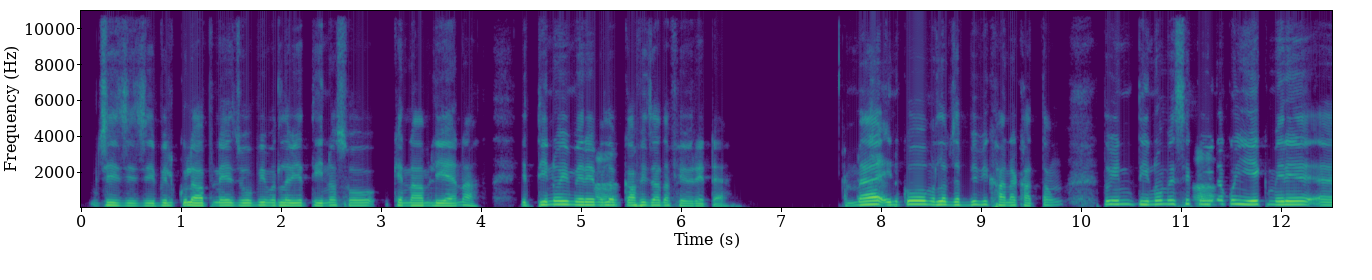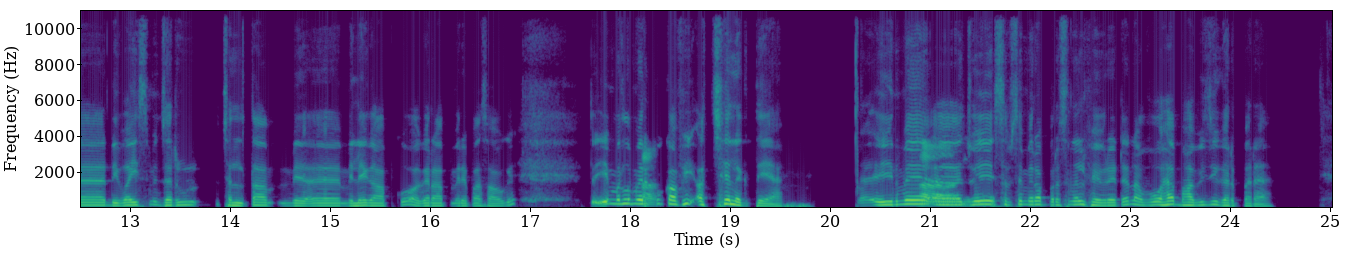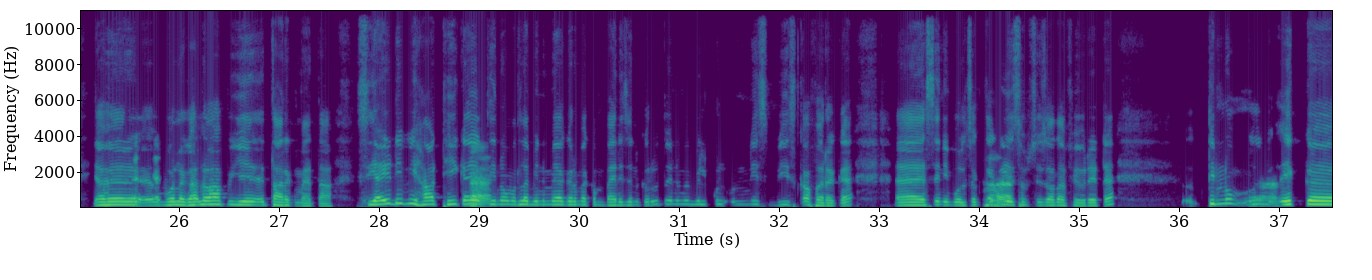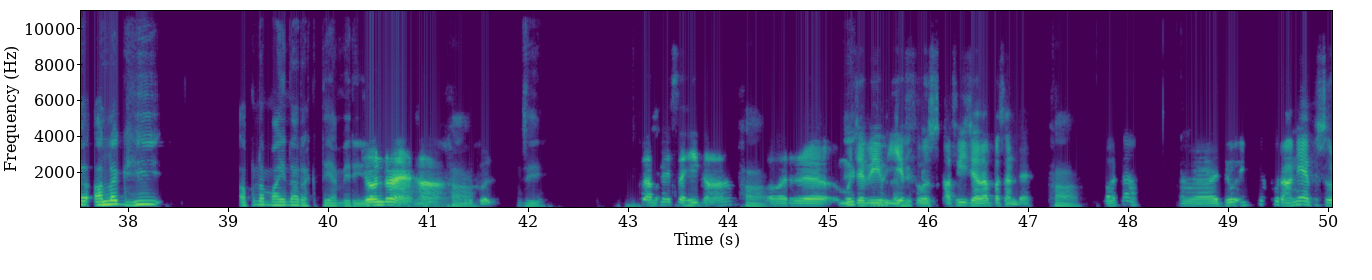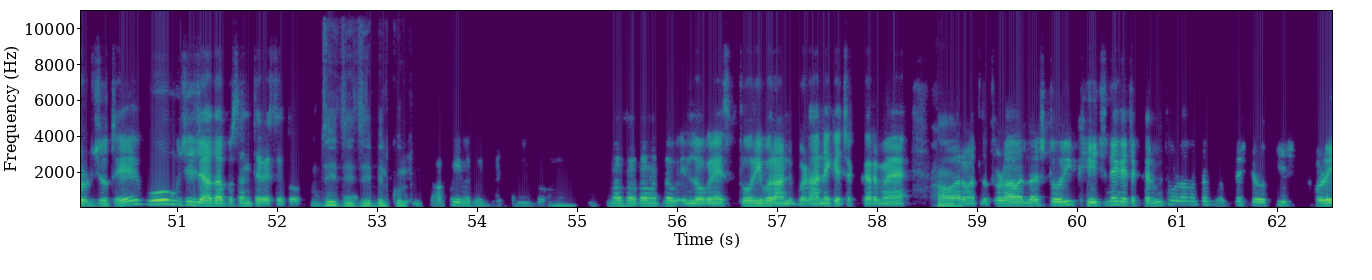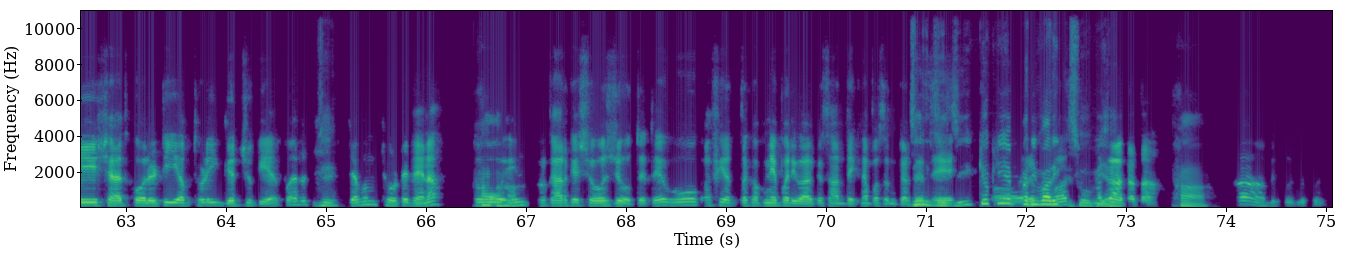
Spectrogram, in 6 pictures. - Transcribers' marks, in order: in English: "शो"; in English: "फेवरेट"; tapping; in English: "डिवाइस"; in English: "पर्सनल फेवरेट"; laughing while speaking: "लगा लो"; in English: "कंपैरिज़न"; in English: "फेवरेट"; in English: "जॉनरा"; in English: "शोज़"; in English: "एपिसोड"; in English: "स्टोरी"; in English: "स्टोरी"; in English: "शो"; in English: "क्वालिटी"; in English: "शोज़"; in English: "शो"
- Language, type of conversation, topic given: Hindi, unstructured, टीवी पर कौन-सा कार्यक्रम आपको सबसे ज़्यादा मनोरंजन देता है?
- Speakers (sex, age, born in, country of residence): male, 20-24, India, India; male, 20-24, India, India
